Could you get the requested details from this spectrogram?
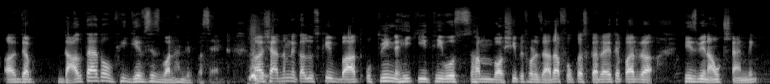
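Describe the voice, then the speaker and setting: A man's voice: medium pitch, normal speed, no echo. A man giving a casual cricket reaction, mixing Hindi and English with emphatic points and frequent hesitant fillers. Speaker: cricket commentator.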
